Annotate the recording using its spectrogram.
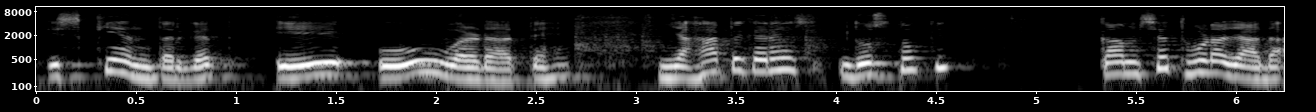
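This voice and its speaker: A woman's voice: on the low side, warm tone. A woman teaching an exam-prep lesson, explaining patiently, repeating key points and addressing viewers as friends.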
